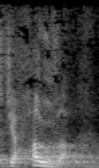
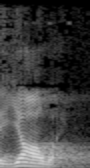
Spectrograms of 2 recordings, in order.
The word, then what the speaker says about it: Yahweh: Some people refer to it as Jehovah, but we think the pronunciation was better, Yahweh.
